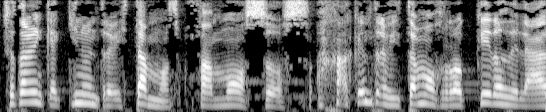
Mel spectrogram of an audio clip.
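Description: At a fairly quick pace, a woman of medium pitch and ordinary pitch variation speaks in an unremarkable speaking voice. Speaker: radio host. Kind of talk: radio show.

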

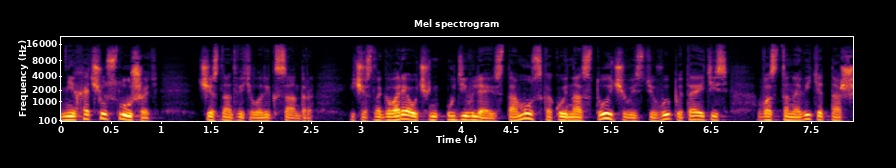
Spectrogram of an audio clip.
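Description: The voice reads aloud in an unforced manner.

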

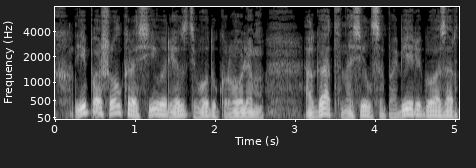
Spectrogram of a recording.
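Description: Someone simply reads text aloud. The voice rises and falls in a lively way.

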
